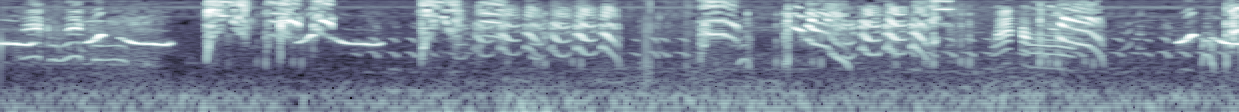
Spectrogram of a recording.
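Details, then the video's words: A pet talking Indian ringneck parakeet chatters in bursts of clear, speech-like phrases mixed with sharp squawks and whistled notes that swoop up and down. "Talking parrot video|Ringneck parrot video|Parrot sound video|Parrot voice video"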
